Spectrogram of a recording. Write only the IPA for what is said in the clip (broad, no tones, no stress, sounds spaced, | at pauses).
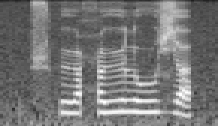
ʈ͡ʂʰ ʉ ħ ʉ l u ʑ ɐ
